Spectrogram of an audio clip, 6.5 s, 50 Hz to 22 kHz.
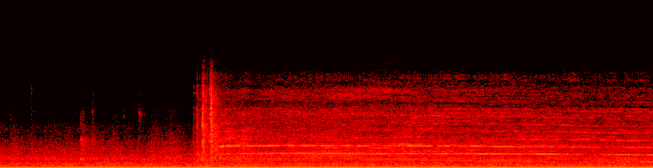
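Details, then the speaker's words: Spare electric fuel pump on a 1988 Camaro that had sat for a decade, wired to a battery to feed a jug: faint high whine starts over a steady low hum and holds even; electric fuel pump running. "oh wait we can't even I hear it it's pumping if I got it hooked up right we should pump right through"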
